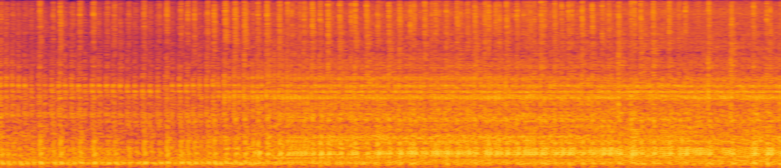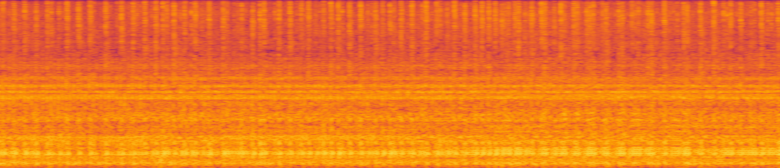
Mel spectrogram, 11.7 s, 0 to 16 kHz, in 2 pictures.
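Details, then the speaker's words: Yamaha Blaster 200cc two-stroke with FMF pipe, cold day, after rich needle swap, clip adjusted, pilot screw richened, idle screw adjusted: fast uneven idle, revs hang, light pinging; owner unsure if lean. "Not quite sure if that's a lean pop when it comes down and it wants to hang there and does that ding ding ding ding. I'm not sure if that's lean or not, but it's idling up a little bit better."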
